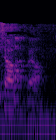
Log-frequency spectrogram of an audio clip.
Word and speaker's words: Tocqueville: Tocqueville.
